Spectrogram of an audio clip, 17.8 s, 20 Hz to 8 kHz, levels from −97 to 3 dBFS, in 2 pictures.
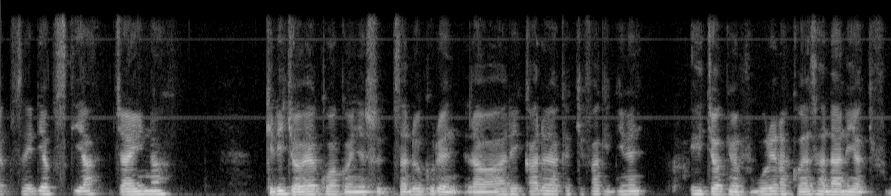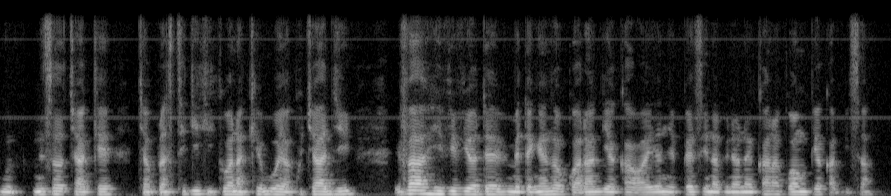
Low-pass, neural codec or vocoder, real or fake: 7.2 kHz; none; real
